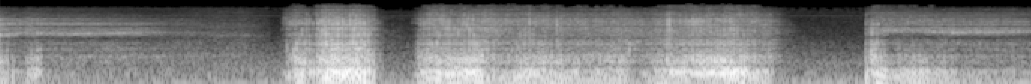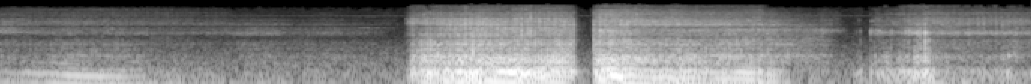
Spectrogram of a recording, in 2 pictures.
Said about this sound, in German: Im Bus saß niemand außer mir und einem alten Mann, der sehr laut schnarchte.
